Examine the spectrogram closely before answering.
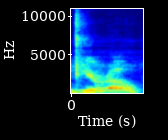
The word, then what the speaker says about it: gyro: you how to build a gyro or a gyro if you want to say it right um so a euro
